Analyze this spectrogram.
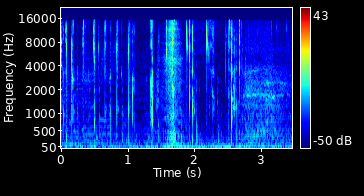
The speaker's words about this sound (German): Schmatzgeräusche.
